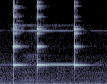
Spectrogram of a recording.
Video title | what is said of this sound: ফাঁকা মাঠে টুং টাং শব্দ কেন? # vlog # nature # village blog # natural view | দুটো কাচের বোতল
